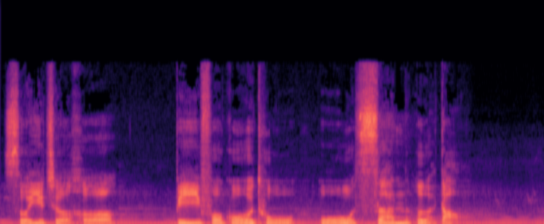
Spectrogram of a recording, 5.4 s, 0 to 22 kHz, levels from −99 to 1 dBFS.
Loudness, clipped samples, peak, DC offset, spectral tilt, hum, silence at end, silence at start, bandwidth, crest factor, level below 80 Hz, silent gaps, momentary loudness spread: -26 LUFS; under 0.1%; -10 dBFS; under 0.1%; -4.5 dB/octave; none; 0 s; 0 s; 16 kHz; 16 dB; -42 dBFS; none; 19 LU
